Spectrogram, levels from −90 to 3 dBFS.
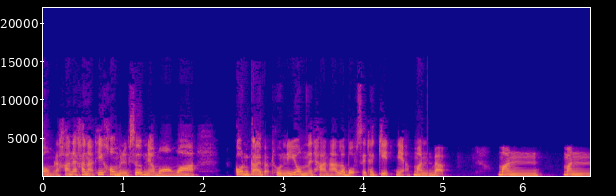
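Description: Adaptive stream at a lower bitrate, from 0.88 to 2.88 s: the speech abruptly drops in quality for two seconds, with codec artefacts rising, then returns just as suddenly, with no gap at either change. This is what happens when an adaptive player switches to a cheaper encoding of the same stream as the connection slows. Here it sounds like a fall from about 64 kbit/s Opus to about 16 kbit/s for that stretch.

Input switched to a poorer device, at 4.80 s: a 20 ms silence breaks the audio, and from there to the end nothing above 3.8 kHz comes through, so the speech turns dull and band-limited. A new background noise floor appears, roughly 50 dB below the signal, while the overall level stays about the same. The likely cause is the recording system changing its input mid-take to a narrower-band device, such as another microphone or a headset's call mode.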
